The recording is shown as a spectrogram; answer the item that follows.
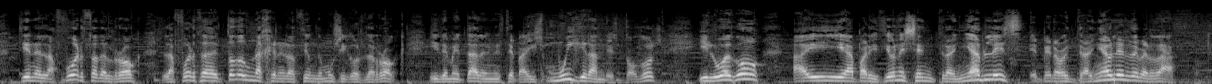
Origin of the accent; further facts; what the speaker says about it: Toledo, Castilla-La Mancha, Spain; Primer chiste que llega en el día de hoy llega desde mi tierra, desde Toledo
